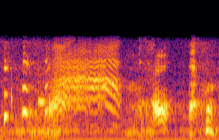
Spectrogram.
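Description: Baby cooing and squealing: a few short high-pitched vocal sounds, the longest about half a second in, sliding up and down in pitch.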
